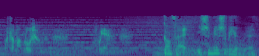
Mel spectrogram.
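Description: Desperate man played by an actor, wildly swinging pitch. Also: sing-song, fast talker, highs cut off, over music, lightly acted. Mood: nervous. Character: desperate, lovesick male suspect on the run. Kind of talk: radio drama acting.

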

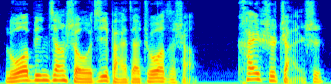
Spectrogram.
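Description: Expressive male audiobook narrator, dry sound. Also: medium pitch, normal speed, no room sound. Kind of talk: scripted suspense narration with acted dialogue.

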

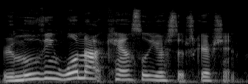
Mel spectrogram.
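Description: A woman's voice: medium pitch, expressive, normal speed. A young woman hosting a casual step-by-step tech tutorial, thinking aloud and reading prompts in an informal way.

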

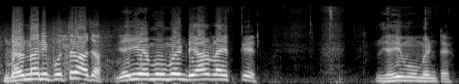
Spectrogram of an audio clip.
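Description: A young man chatting excitedly to viewers while camping on a mountain meadow, filmed on an action camera. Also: high voice, normal speed. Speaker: travel vlogger. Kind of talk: casual camping vlog. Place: outdoors on a mountain meadow by a campfire.

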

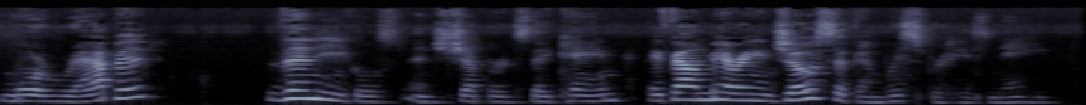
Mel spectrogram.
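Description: A middle-aged woman reads a rhyming children's story aloud in an expressive, dramatic manner, pausing for emphasis. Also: mid-range voice. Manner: dramatic, emphatic phrasing with pauses, explaining asides to children. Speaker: pastor reading a children's story.

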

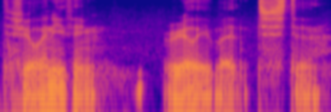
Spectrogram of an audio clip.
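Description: An Australian man playing an overwhelmed, devoted, self-deprecating partner in an intimate audio roleplay, speaking haltingly with sighs. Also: sits low, expressive, gravelly, fairly bright tone, husky, full character voice. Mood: overwhelmed, tearful. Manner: halting, hesitant, sighing.

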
